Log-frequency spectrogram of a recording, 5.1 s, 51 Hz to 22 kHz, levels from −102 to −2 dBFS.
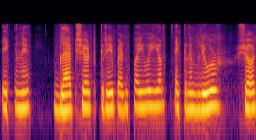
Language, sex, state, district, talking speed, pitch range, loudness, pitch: Punjabi, female, Punjab, Kapurthala, 150 wpm, 195-215 Hz, -17 LUFS, 205 Hz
